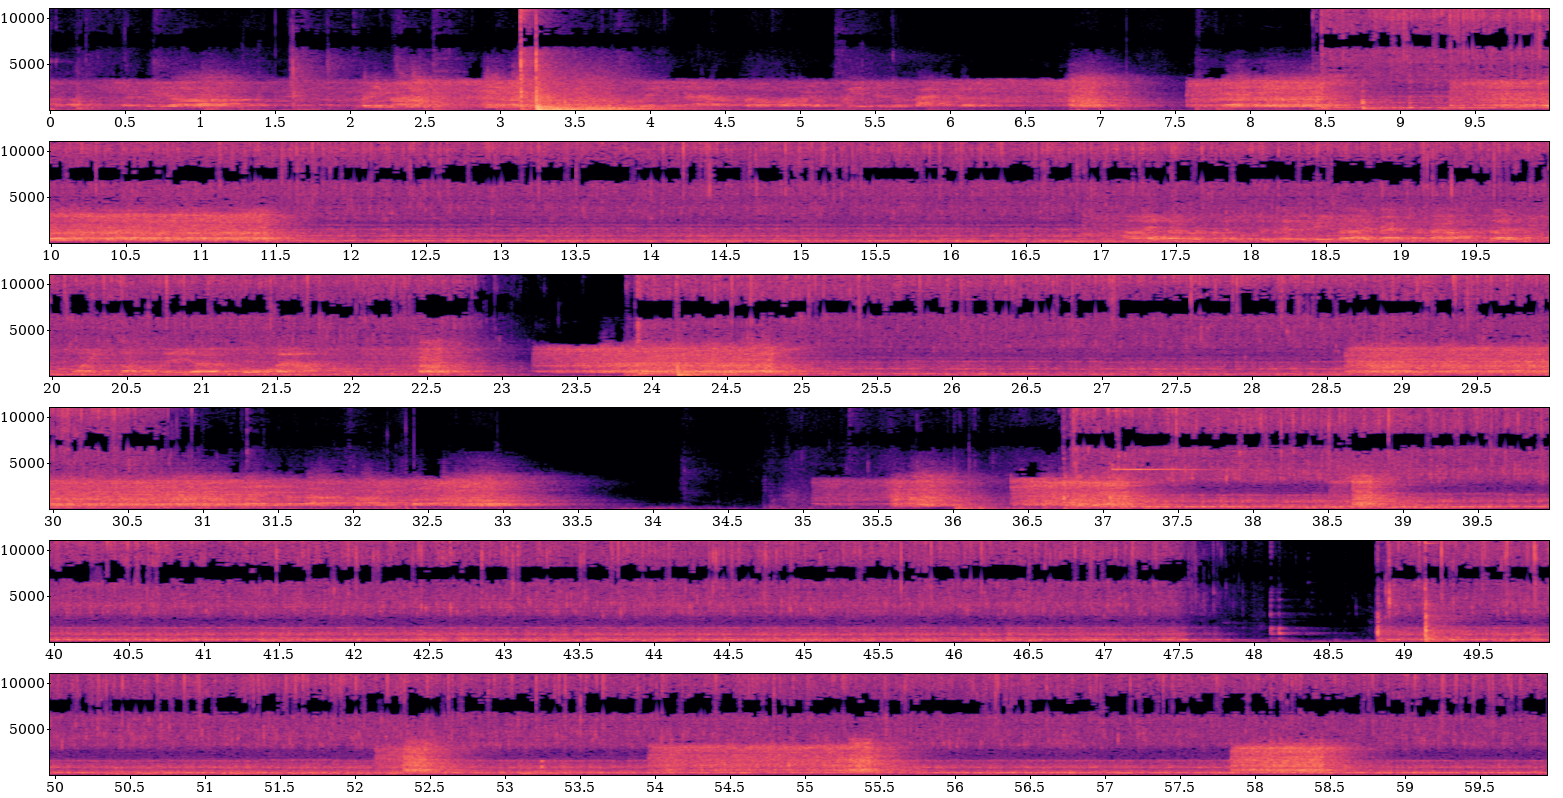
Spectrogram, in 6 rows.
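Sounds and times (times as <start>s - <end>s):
faucet water splashing into sink: 8.4s - 23.1s, 23.8s - 31.0s, 36.8s - 59.9s.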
